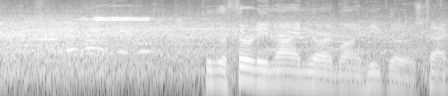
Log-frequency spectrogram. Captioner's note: whistle blows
